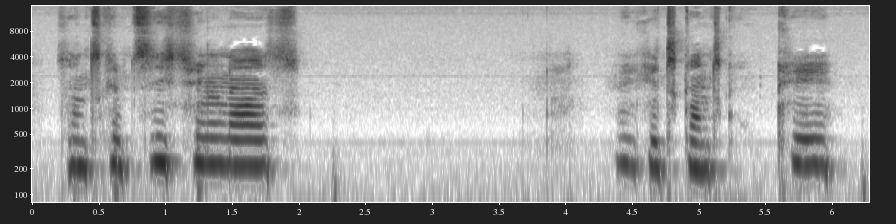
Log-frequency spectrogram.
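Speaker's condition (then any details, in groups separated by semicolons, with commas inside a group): Spasticity from birth; multiple sclerosis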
